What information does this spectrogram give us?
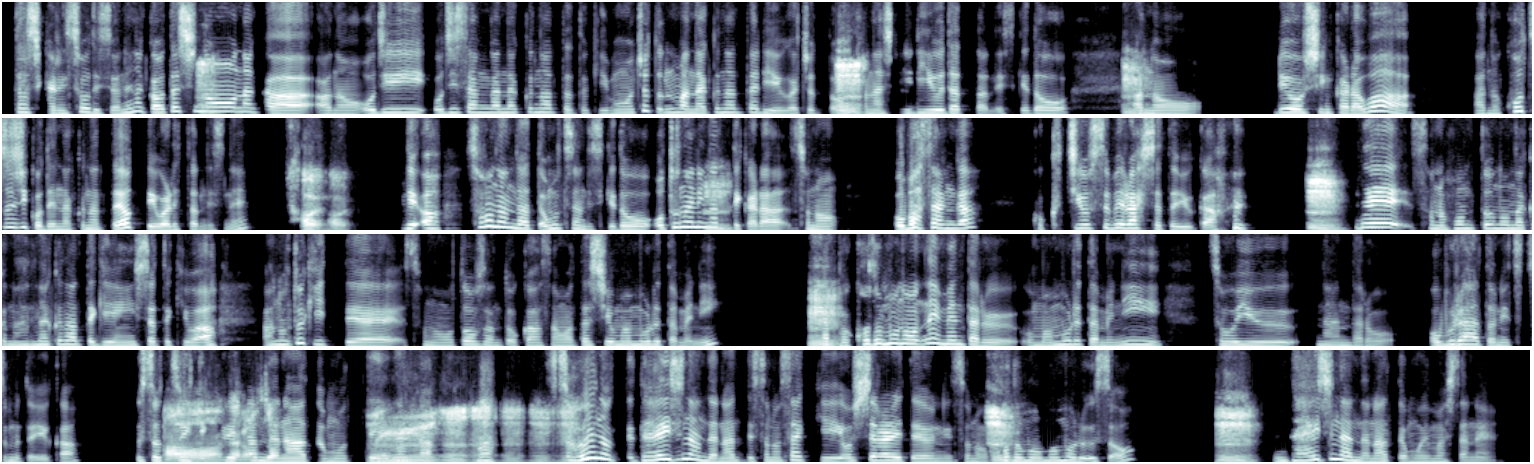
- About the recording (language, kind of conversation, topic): Japanese, unstructured, あなたは嘘をつくことを正当化できると思いますか？
- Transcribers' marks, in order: scoff; tapping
